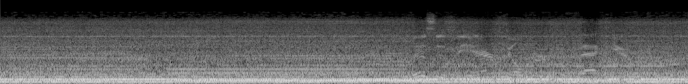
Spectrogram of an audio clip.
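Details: Kaeser DS200 150 HP air-cooled rotary screw compressor, 460 V three-phase, built 1990, 47,597 load and 56,834 run hours, with new oil and filter. It gives a steady, even hum and low drone with a faint high whistle and no knocks; works as it should.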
